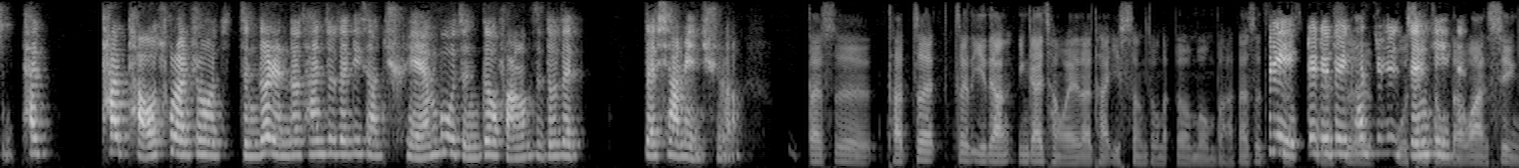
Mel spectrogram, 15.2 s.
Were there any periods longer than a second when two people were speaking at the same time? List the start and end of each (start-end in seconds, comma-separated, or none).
12.7-14.6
